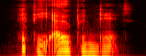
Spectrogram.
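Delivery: ordinary delivery, nothing marked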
